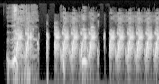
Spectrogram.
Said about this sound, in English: Quack, quack. What? What is that? That's the whack button.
